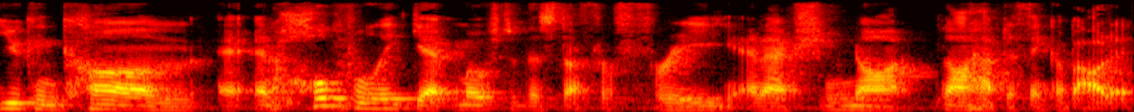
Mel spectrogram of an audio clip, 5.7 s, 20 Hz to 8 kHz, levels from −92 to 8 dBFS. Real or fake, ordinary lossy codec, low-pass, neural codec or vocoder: real; MP3, 48 kbps; 7.2 kHz; none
